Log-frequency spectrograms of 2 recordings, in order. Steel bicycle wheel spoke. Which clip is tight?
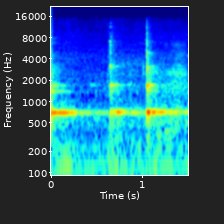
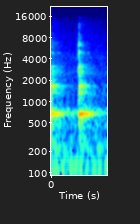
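The first.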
